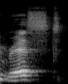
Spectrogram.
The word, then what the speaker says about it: Wriste: And the last name is spelled W-R-I-S-T-E. So Terry Wrist.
